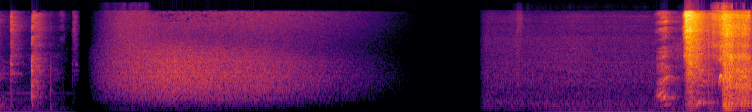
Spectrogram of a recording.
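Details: A sneeze: a long breathy hiss building up, then sharp bursts of release near the end, with some room noise.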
